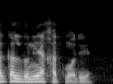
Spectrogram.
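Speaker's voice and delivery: plain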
